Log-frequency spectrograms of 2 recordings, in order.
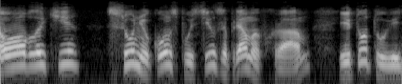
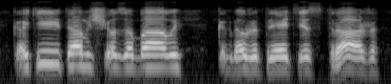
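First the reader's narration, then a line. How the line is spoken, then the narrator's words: Grumbling. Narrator (Russian): заворчал Шасен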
